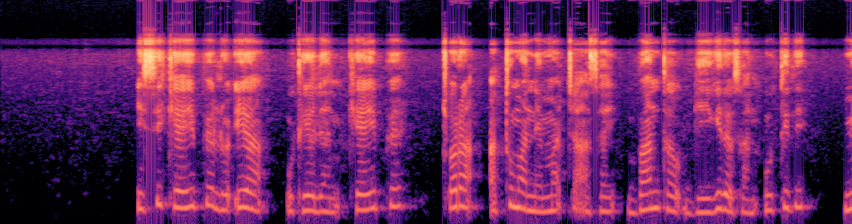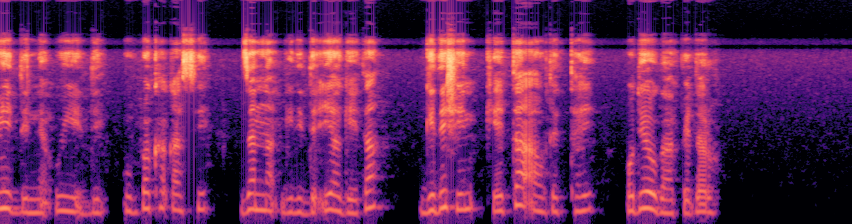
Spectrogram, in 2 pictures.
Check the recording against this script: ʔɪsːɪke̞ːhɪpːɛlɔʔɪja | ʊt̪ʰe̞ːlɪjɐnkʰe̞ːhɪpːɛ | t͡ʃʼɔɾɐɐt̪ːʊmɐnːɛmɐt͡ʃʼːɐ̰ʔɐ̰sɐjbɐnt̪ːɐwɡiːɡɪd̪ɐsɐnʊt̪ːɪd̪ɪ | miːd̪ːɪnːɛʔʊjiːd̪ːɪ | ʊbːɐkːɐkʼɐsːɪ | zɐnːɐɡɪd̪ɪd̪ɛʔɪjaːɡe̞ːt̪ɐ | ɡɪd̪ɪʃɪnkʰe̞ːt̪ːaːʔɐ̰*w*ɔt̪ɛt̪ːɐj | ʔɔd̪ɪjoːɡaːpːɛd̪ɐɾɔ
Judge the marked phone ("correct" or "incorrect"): correct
